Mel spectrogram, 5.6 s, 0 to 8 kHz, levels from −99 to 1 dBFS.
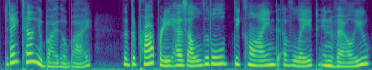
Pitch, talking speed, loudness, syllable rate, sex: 225 Hz, 195 wpm, -15 LUFS, 4.8 syllables/s, female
